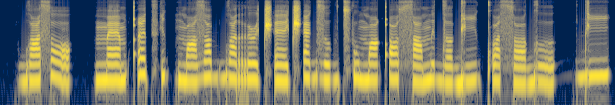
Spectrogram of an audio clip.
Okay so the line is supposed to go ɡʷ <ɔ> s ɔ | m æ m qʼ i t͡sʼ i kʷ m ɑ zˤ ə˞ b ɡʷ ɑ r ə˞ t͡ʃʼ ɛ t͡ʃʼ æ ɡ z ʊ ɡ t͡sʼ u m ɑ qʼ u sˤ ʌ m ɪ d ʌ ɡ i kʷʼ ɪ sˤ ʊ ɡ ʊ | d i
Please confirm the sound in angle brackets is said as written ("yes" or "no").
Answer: no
